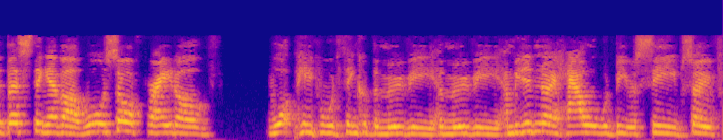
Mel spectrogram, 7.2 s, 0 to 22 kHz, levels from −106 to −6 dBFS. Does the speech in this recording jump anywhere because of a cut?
yes; 1 cut; at 4.4 s

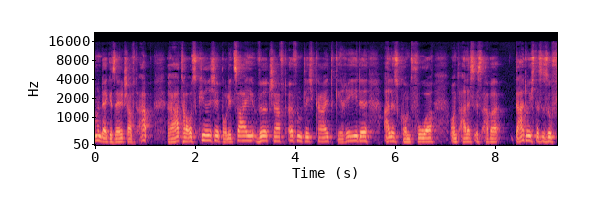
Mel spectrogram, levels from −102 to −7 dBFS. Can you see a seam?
no; 0 cuts

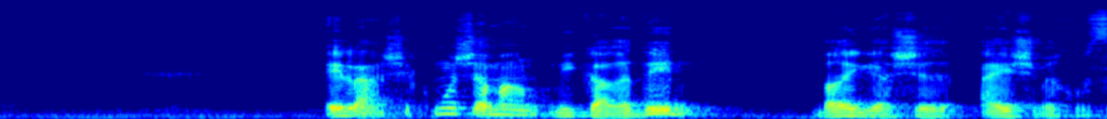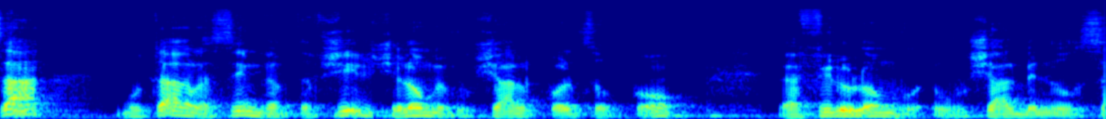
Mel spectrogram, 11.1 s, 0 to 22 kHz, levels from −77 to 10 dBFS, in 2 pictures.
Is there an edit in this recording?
no; 0 cuts

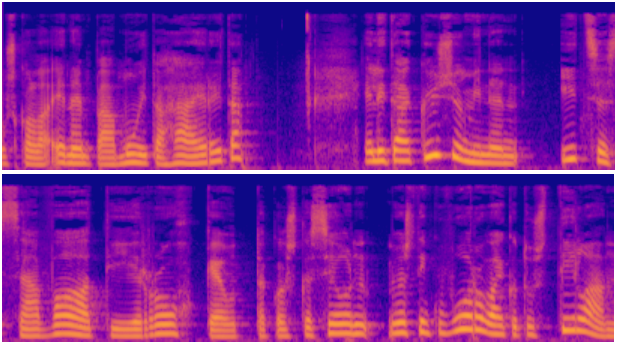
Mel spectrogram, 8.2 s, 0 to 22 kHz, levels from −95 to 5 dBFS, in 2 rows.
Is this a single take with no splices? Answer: yes; 0 cuts

